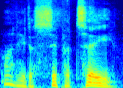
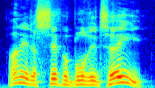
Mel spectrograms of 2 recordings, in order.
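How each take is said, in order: First: Said in the usual way. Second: "bloody tea" pushed higher and louder; fed up, demanding tea; exasperated, louder repeat. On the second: Real, not acted.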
